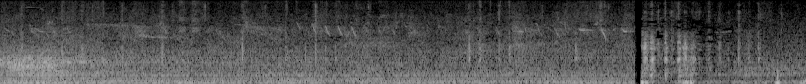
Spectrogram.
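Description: Faint, short bird chirps over a steady outdoor background, with a brief break and a few short knocks about six and a half seconds in.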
